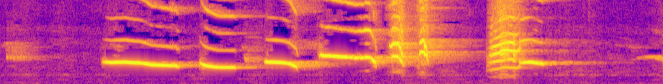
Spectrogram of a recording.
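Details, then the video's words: Loud ngeplong song from an Oriental magpie-robin: four smooth whistled notes, then two grating chattering bursts and a final rough note that drops into a short whistle. "PANCINGAN HARIAN KACER NGEPLONG GACOR SUARA KERAS"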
